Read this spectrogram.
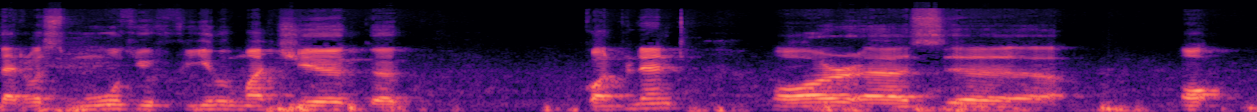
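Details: Stuttering in a woman from Scotland who describes having had a speech condition.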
